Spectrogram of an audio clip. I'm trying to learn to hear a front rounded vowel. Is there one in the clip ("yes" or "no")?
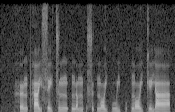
yes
